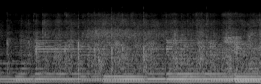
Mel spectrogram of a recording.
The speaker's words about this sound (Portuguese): Será que você pode aplaudir Jesus?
